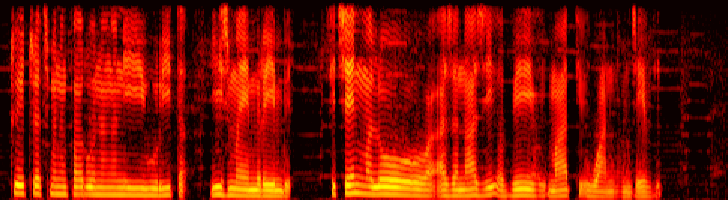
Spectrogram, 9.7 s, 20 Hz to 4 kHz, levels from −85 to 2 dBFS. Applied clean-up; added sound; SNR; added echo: neural separator model SepFormer WHAM!.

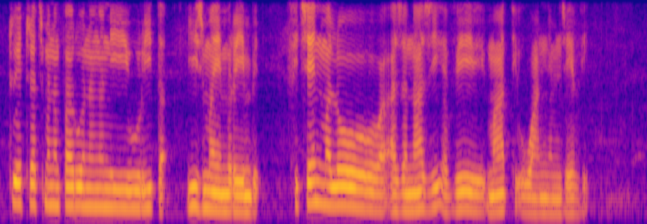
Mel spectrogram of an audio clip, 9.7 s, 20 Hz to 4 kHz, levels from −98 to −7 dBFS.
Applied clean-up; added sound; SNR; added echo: none; none; none; none.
